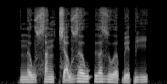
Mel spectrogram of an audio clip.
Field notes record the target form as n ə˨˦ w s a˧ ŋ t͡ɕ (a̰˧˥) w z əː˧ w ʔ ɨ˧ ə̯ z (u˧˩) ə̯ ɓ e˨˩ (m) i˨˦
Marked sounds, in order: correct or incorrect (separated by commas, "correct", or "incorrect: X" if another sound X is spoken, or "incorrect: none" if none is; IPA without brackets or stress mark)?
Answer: correct, correct, incorrect: ɓ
